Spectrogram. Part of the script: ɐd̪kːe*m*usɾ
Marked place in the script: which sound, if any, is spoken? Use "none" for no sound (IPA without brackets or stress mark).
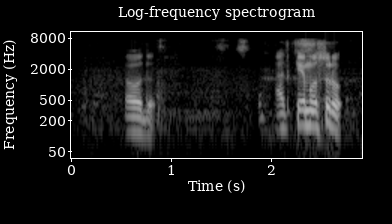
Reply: m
